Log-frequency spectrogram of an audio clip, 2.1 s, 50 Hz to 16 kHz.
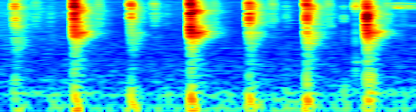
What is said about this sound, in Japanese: じゃあこれを、もう90度移動させてマイクの後ろ側で指パッチンをすると、どれぐらいになるかというと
